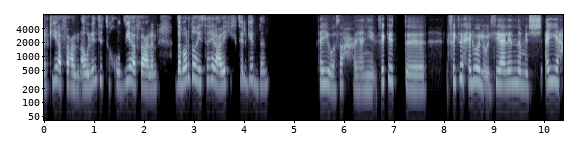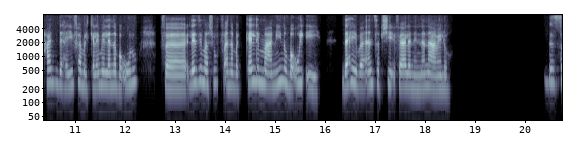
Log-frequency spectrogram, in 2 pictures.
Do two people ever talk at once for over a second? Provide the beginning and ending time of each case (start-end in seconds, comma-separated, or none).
none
